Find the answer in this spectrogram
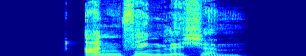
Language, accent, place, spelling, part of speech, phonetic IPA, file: German, Germany, Berlin, anfänglichem, adjective, [ˈanfɛŋlɪçm̩], De-anfänglichem.ogg
- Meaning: strong dative masculine/neuter singular of anfänglich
